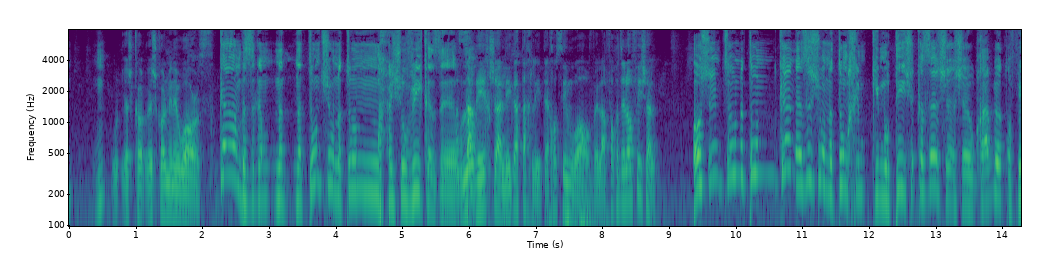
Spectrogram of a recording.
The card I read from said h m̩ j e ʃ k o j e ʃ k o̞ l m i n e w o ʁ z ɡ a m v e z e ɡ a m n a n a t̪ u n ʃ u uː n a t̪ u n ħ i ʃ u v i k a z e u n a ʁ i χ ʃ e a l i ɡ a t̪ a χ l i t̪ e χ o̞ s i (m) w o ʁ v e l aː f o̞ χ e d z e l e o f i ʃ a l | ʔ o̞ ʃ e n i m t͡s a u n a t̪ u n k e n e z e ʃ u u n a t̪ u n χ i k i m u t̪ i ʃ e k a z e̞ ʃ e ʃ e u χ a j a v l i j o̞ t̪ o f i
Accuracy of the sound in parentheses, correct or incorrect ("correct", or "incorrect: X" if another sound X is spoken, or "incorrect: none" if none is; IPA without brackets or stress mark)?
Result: correct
